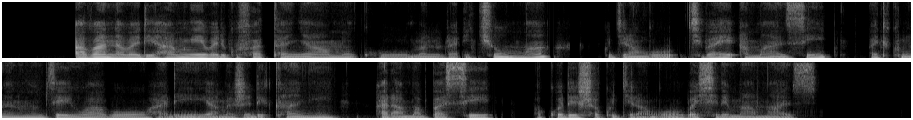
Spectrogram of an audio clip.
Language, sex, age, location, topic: Kinyarwanda, female, 18-24, Kigali, health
